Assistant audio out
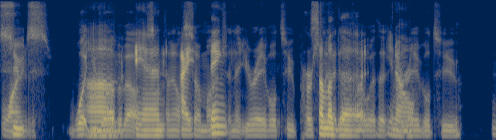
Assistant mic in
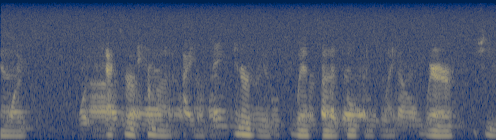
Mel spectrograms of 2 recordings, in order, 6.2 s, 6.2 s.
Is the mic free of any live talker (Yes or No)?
No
